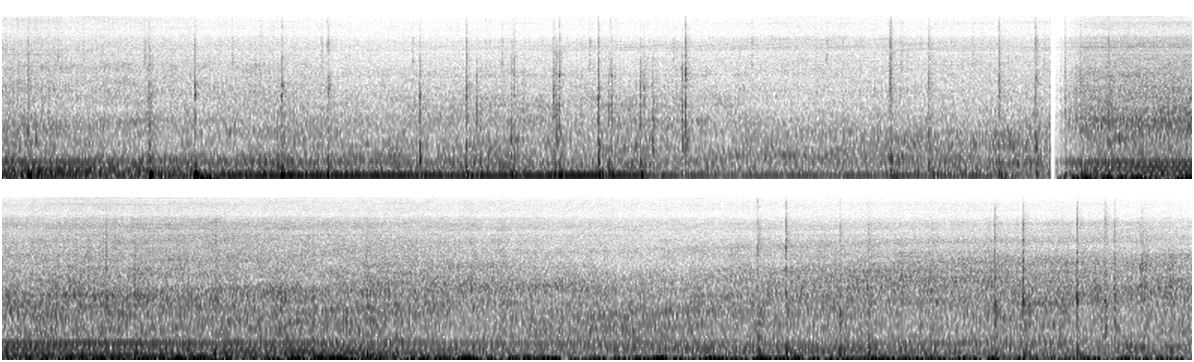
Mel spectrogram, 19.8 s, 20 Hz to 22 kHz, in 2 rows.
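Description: Heljan OO gauge Class 33 model locomotive running along the track: a steady hum, with the wheels clicking over rail joints and points in the first half. The sound breaks off sharply about nine seconds in and resumes as a similar steady hum.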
